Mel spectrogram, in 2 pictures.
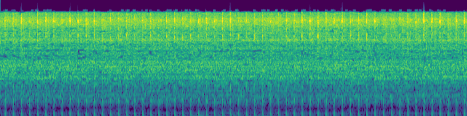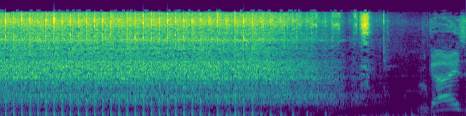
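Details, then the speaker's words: Old industrial Wisconsin single-cylinder reduction engine from a cement mixer, carburetor just cleaned, running an even chug about three beats a second with a dry metallic rattle from the reduction chain drive needing oil. "she does start run sounds like the chain drive on that reduction need some oil though so I don't want to run it very well"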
